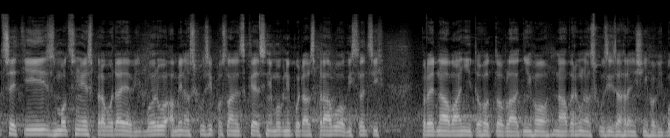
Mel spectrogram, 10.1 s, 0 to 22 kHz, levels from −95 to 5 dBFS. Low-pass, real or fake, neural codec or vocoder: 14.4 kHz; fake; codec, 44.1 kHz, 7.8 kbps, Pupu-Codec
